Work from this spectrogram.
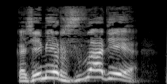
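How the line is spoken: Yelling. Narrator (Russian): заорал он

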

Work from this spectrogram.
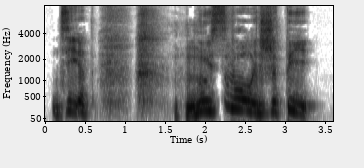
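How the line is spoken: Sobbing young man. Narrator (Russian): разрыдался парень

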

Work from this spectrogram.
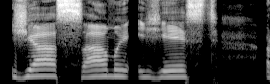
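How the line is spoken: Joyful shout. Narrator (Russian): радостно крикнул Михаил Михайлович

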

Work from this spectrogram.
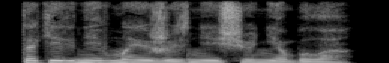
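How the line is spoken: Sigh. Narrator (Russian): вздохнула она

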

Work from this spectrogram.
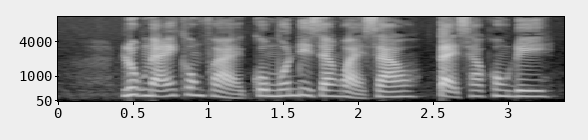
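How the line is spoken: Cold question. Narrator (Vietnamese): Tưởng Thiên Lỗi lạnh lùng hỏi

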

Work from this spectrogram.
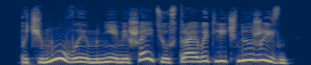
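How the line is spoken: Indignant exclamation. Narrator (Russian): восклицаю возмущенно

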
